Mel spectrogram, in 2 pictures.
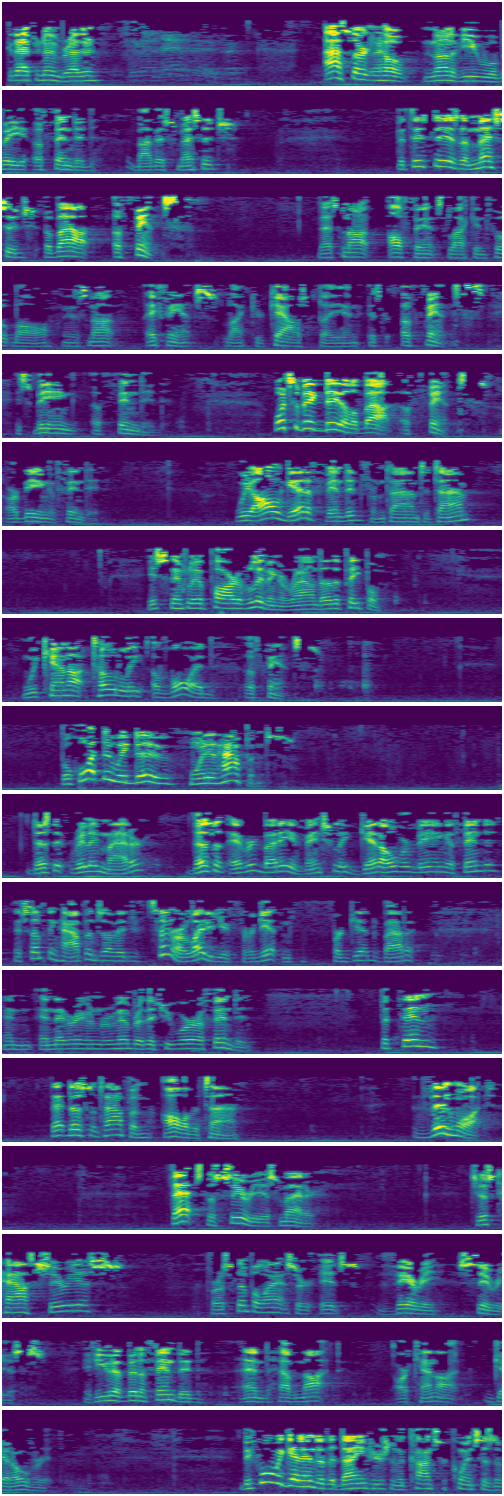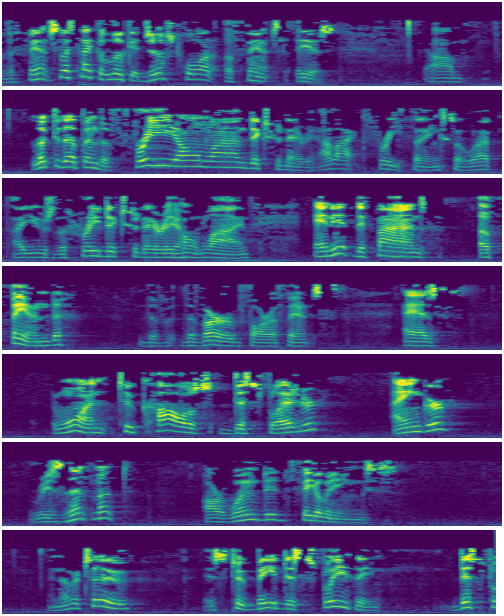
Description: UCG Sermon Studying the bible?
Given in Gadsden, AL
